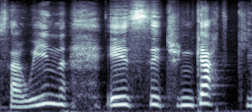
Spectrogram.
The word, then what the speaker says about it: Samhain: Et nous avons la sorcière de Samhain, et bon, ça s'écrit sa main, mais ça se prononce Samhain, et c'est une carte qui nous aide à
